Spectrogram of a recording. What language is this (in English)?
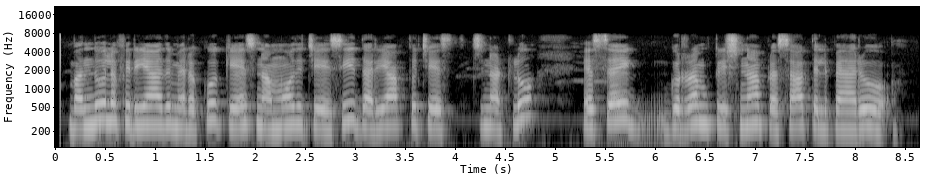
Telugu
